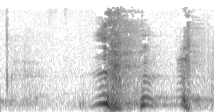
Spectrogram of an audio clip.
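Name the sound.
cough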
